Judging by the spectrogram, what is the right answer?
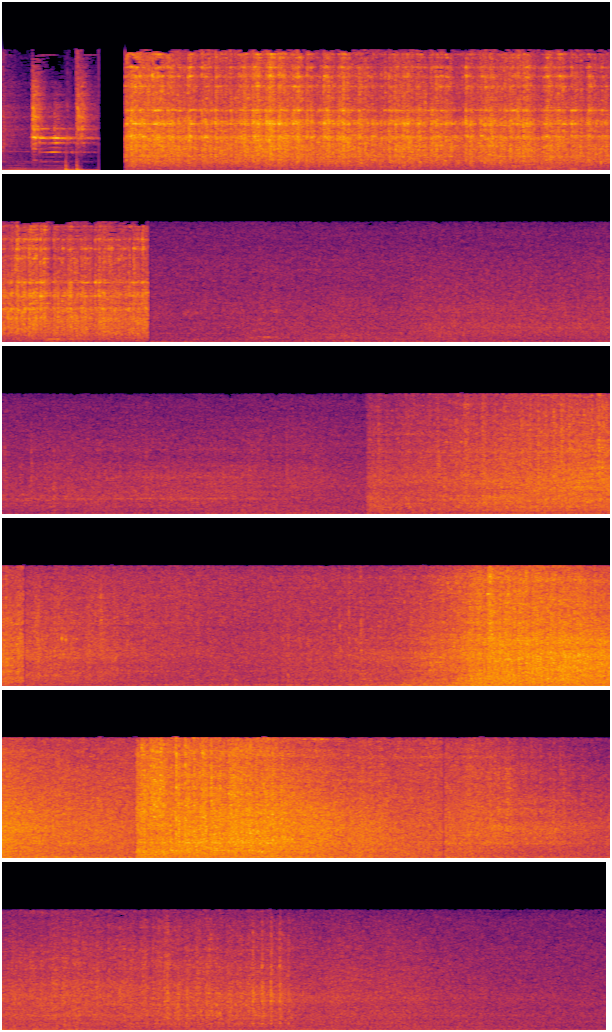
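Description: Wooden roller coaster train running along its track. A rattling roar builds, is loudest a little past halfway, then fades.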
